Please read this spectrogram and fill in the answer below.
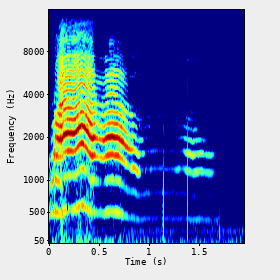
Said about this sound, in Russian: Какой кот у вас жуткий?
